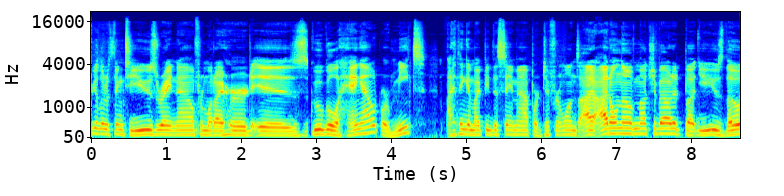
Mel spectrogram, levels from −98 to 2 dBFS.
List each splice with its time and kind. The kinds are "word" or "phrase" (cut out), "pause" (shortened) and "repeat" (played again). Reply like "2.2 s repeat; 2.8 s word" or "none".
2.9 s word; 7.2 s word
